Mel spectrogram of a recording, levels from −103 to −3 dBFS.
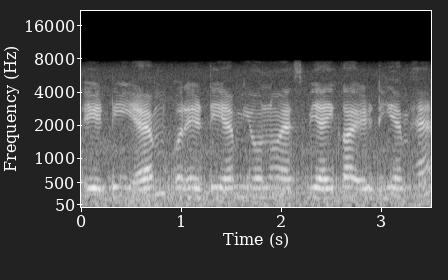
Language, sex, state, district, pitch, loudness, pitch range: Hindi, female, Haryana, Charkhi Dadri, 200 Hz, -18 LUFS, 195-205 Hz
